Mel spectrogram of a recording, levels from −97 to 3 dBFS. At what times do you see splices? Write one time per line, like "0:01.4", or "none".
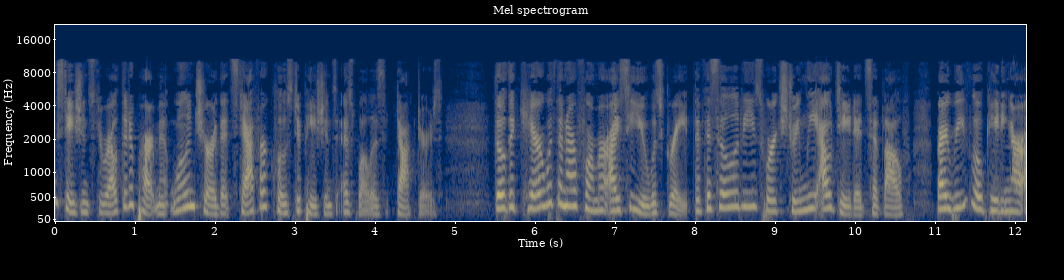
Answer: none

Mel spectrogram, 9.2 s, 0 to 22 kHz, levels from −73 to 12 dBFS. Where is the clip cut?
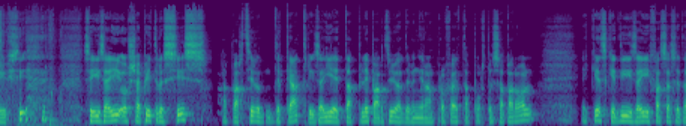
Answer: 0:02.8
0:03.5
0:06.5

